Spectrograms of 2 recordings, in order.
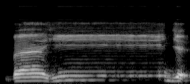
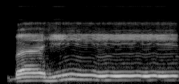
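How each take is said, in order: First: The final j bounces with a firm, stopped closure. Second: The final j bounces but the sound flows on. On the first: The speaker calls it right. "seharusnya seperti itu" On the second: The speaker calls it wrong. "ada mengalir suaranya"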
